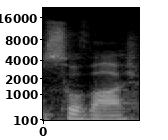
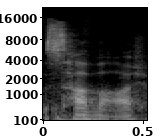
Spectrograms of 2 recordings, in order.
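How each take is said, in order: First: The first vowel sounds like 'o'. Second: The first vowel sounds like 'a'. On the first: The speaker calls it right. "Oder sowas wie eben Sauvage" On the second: The speaker calls it wrong. "und nicht Savage"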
